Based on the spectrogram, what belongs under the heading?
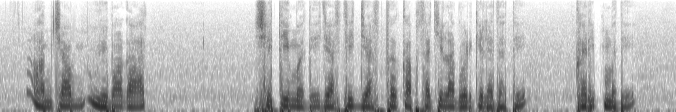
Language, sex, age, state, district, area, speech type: Marathi, male, 60+, Maharashtra, Wardha, rural, spontaneous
